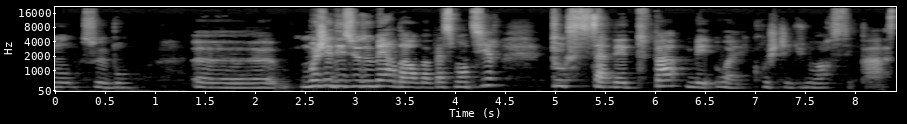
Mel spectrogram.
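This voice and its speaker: Young woman rambling about crochet in her bedroom, fairly high voice, lots of ums, kinda slangy. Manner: chatty, many fillers, blunt slangy asides. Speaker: crafting podcaster. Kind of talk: casual chat.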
